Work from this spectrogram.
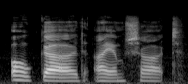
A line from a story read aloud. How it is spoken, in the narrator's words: exclaiming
